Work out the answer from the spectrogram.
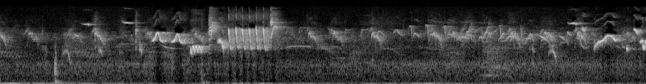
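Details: Common nightingale, 2020, with a loud buzzy rattling trill early on followed by varied whistled and chirped phrases at a quick pace.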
